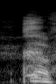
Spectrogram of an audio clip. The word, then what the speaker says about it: LOVB: Love. It's a soft B.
